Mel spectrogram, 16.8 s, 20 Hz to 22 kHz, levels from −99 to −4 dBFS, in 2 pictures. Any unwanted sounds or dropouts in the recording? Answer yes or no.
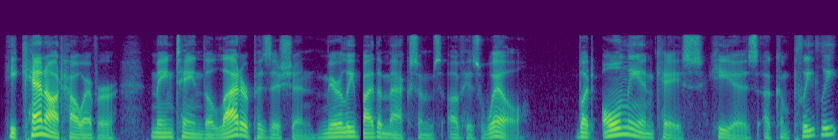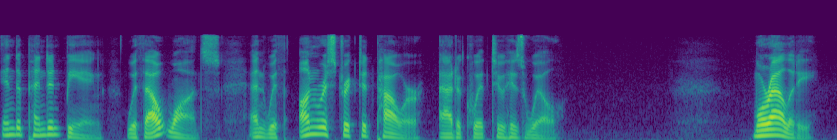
yes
